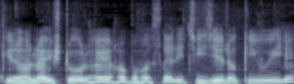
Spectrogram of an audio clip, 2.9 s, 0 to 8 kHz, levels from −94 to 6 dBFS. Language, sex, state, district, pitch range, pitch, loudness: Hindi, female, Chhattisgarh, Raipur, 200-220 Hz, 210 Hz, -14 LUFS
